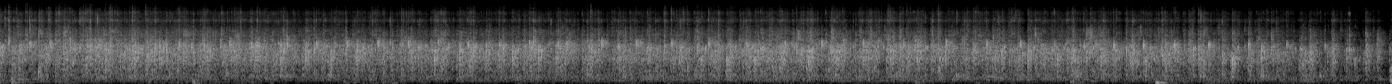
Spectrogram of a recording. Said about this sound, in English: So we give a round of applause.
